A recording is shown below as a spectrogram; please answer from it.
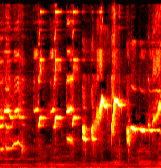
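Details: Male brown jongkangan singing in training style, with rolling, twittering and fluting phrases: high whistled slurs, some rising, others falling, delivered in rapid uneven bursts over a faint low hum.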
